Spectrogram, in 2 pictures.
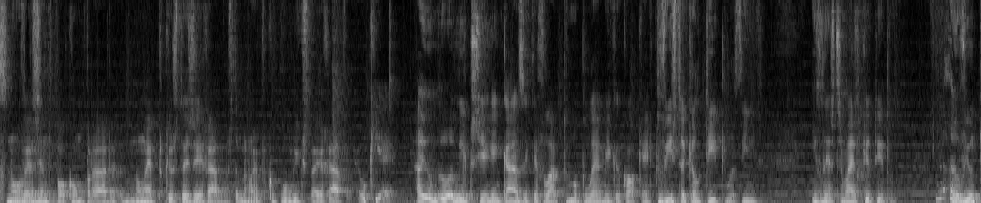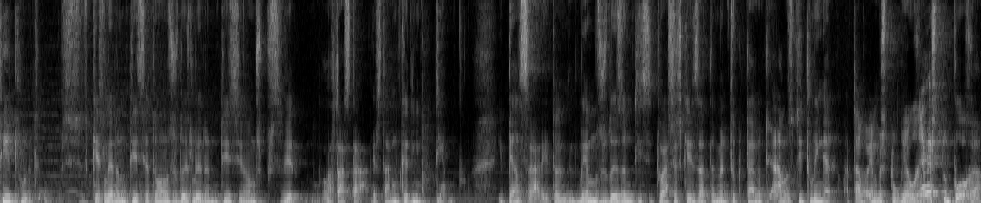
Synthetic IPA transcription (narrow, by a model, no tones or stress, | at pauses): sɨnɐ̃w̃ovɛɾʒẽnt̪̚pɾɐkõmpɾaɾnɐ̃w̃ɛpuɾkewʃt̪eʒɐiʁaðumɐʃt̪ɐmẽnɐ̰̃ɛpuɾkupuβlˠiku̥ʃt̪aeʁaðuɛukʰɨɛ | aewewɐmiɣukʃeɣɐẽkazɐikɛɾfɐlˠaɾðt̪uumɐpulˠɛmikɐkwalˠkɛɾt̪uviʃt̪ɐkelˠt̪it̪ulˠuɐsĩ | ilˠeʃt̪ʒmajzðukut̪it̪ulˠu | nɐ̃w̃ewviut̪it̪ulˠut̪u | skɛɾʒlˠeɾɐnut̪isjɐ̃t̪ɐ̃vɐmuzuʒðojʒlˠeɾɐnut̪isjɐivɐmuʃpɨɾsɨβeɾlˠa̰ʃt̪a̰ʃt̪a̰ɣɐʃt̪aɾũbukɐðiɲud̪t̪ẽmpu̥ | ipẽsa̰ɾḛ̃nt̪ɐ̃w̃lˠemuzuʒðojzɐnut̪isjɐt̪uaʃɐʃkɛizat̪ɐmẽnt̪ukʃt̪anut̪iamɐzut̪it̪ulˠiɲɐɐ̃aʃt̪aβɐ̰̃j̃mɐʃt̪ulˠeɾuʁɛʃt̪upoʁɐ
